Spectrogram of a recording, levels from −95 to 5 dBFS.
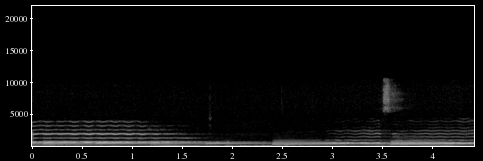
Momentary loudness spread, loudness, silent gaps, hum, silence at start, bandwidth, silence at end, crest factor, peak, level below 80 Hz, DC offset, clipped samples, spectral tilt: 13 LU; -34 LUFS; none; none; 0 s; 11 kHz; 0 s; 14 dB; -20 dBFS; -58 dBFS; under 0.1%; under 0.1%; -4.5 dB/octave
